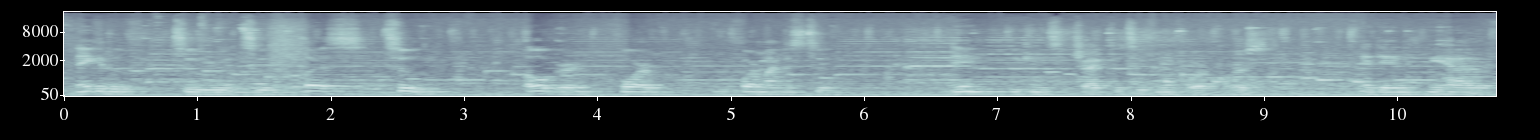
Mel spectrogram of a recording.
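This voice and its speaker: A man's voice: on the low side, level tone, a little slow. Echoey recording of teenage boy, music behind. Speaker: high school student. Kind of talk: explaining math steps in a presentation. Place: classroom. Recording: echoey classroom, loud music, distant mic.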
